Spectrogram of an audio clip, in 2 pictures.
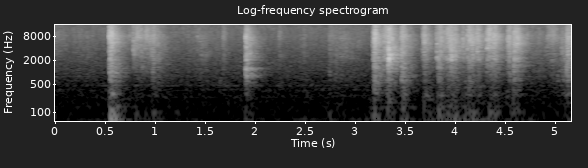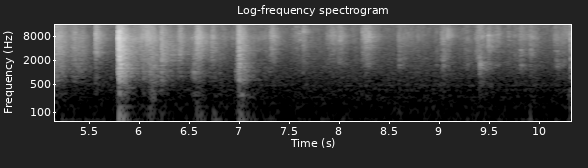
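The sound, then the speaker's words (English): Oracle cards being shuffled and pulled from the deck: irregular bursts of papery riffling and slapping, some in dense flurries and others as single sharper snaps, with no talk. “All right, I'm about to pull the Oracle card.”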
